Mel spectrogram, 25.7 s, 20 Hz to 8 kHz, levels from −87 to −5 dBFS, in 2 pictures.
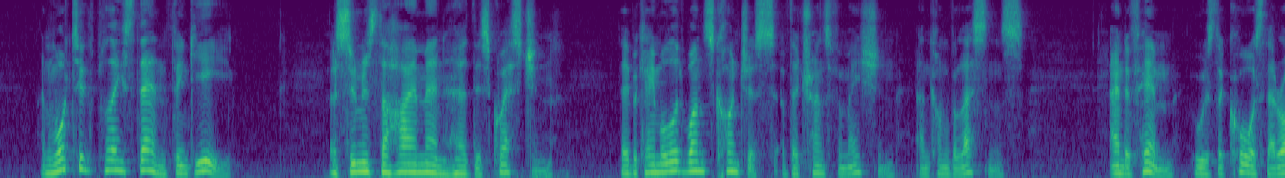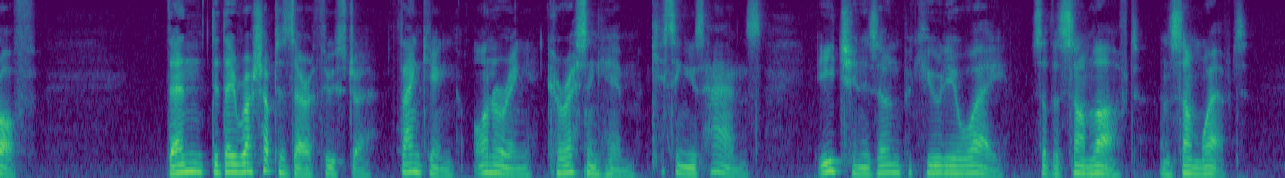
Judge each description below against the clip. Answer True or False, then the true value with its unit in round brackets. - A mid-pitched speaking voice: False (120 Hz)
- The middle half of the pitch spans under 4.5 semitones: False (5.1 semitones)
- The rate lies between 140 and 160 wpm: True (145 wpm)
